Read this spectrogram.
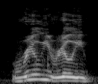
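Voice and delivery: loud, emphatic insistence; passionate. Real, not acted. Streamer driving home a point about skill, passionately. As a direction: hit each word with passion. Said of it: "I'm very passionate about that".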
